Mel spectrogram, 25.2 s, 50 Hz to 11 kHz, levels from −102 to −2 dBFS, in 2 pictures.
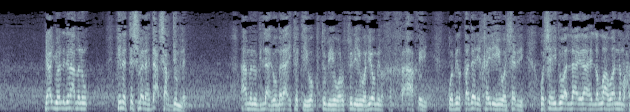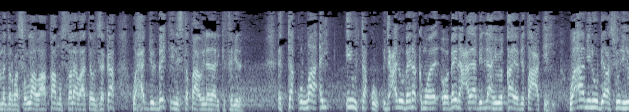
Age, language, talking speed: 50-69, Arabic, 125 wpm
